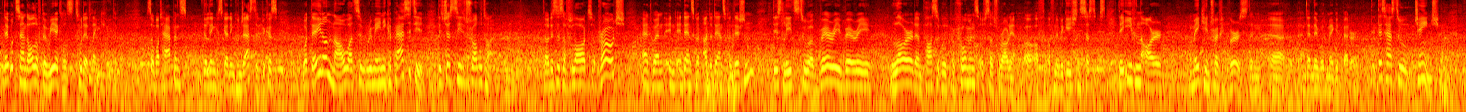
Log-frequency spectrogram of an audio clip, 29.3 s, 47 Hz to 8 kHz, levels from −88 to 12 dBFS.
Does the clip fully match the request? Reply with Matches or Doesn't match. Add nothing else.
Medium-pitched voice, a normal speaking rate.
Matches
